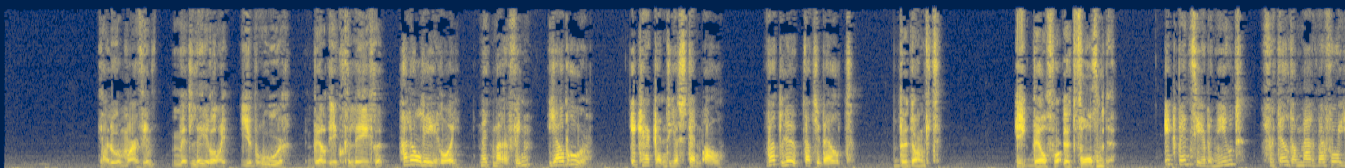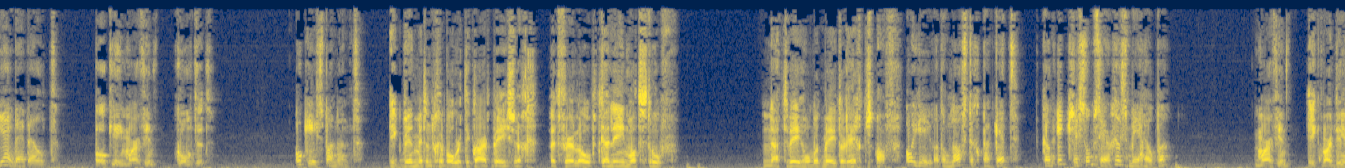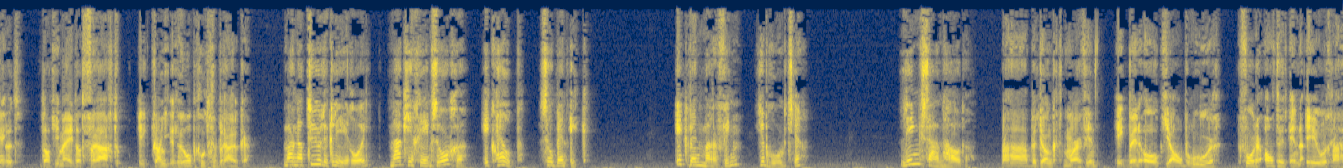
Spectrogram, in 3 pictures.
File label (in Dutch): telefoongesprek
